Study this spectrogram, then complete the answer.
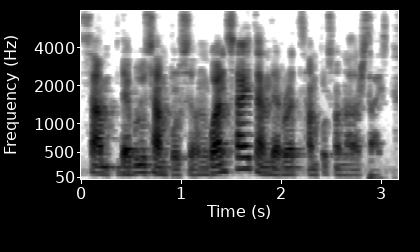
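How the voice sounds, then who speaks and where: A man with a Spanish accent speaks with very wide pitch swings. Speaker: university lecturer. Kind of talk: online lecture. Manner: halting, many fillers.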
